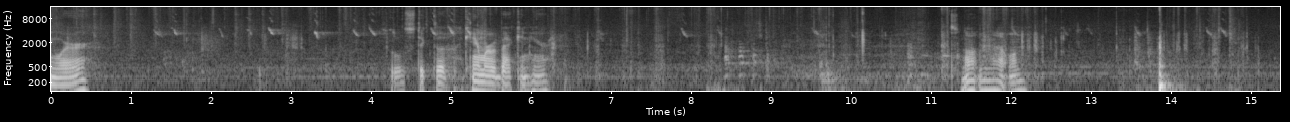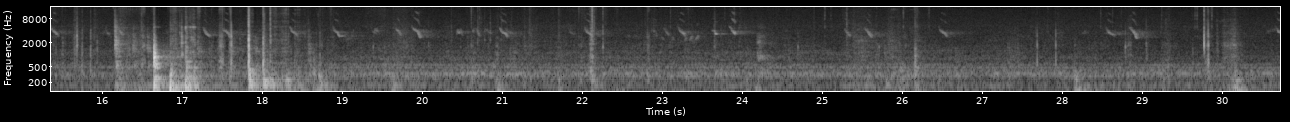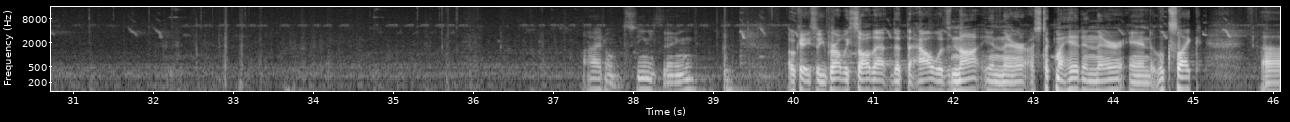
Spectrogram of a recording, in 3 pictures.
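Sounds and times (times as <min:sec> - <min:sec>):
birds chirping: 0:00.0 - 0:46.0
knocks and scrapes: 0:13.4 - 0:15.1, 0:15.8 - 0:18.9.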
